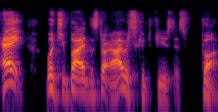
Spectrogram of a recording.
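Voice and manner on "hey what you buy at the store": fast, rattled-off, high-pitched shout. Retelling a scene where a woman yells at another leaving a grocery store, retelling a woman's yell. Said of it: "this woman is just like yelling at her".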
